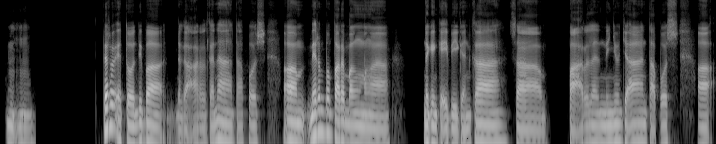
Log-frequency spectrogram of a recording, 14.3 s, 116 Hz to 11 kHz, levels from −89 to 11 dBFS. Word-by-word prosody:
Mm. 100 -2 -5 1.4
Pero 185 +3 +7
eto, 105 -4 +1
‘di 110 +2 -1
ba, 105 -3 +3 0.2
nag-aaral 95 +1 -5
ka 105 0 -3
na, 115 -3 +1
tapos, 100 0 -6 0.3
um, 115 -3 +4
meron 155 +8 +3
bang 165 -1 -1
para 120 -5 +5
bang 110 -2 +1 0.2
mga 100 -1 0 1.0
naging 105 -1 +3
kaibigan 95 0 -1
ka 110 +3 +3 0.6
sa 100 -2 -2 1.0
paaralan 105 +2 -1
ninyo 105 +1 0
diyaan? 110 +2 0
Tapos, 105 +2 -5 0.4
ah, 100 -1 0
105 Hz, 100 wpm, -22 LUFS, 95-110 Hz, 1.4 s, Pero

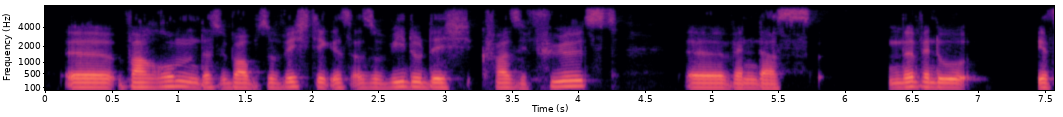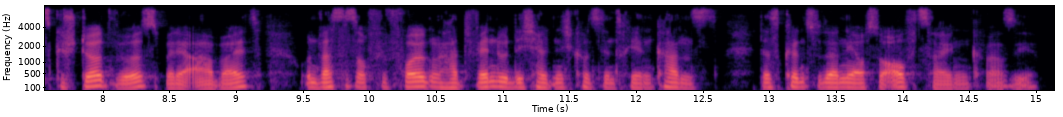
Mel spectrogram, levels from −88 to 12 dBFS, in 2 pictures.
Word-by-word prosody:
äh, 115 -1 +6
warum 120 +1 +2
das 115 +1 -3
überhaupt 110 0 +1
so 115 -1 -5
wichtig 125 -1 -1
ist, 110 0 -3
also 110 0 -4
wie 125 +2 +2
du 130 -1 +2
dich 115 -1 0
quasi 115 -3 -2
fühlst, 145 +6 0 0.5
äh, - - -5 0.3
wenn 105 0 0
das 100 -1 -2 0.5
ne? 120 +5 +2
Wenn 125 -1 +2
du 115 -1 +5 0.5
jetzt 115 0 0
gestört 140 +6 +2
wirst 120 +7 +1
bei 100 - -2
der 100 - 0
Arbeit 100 +9 -1 0.3
und 115 +1 -4
was 120 +2 +2
das - - -8
auch 115 - -1
für 120 - -13
Folgen 125 0 +3
hat, 115 - -5
wenn 120 +3 +4
du 130 -2 +2
dich 115 +1 -4
halt 115 -2 -1
nicht 115 0 -6
konzentrieren 110 -2 -7
kannst. 110 -5 -5 0.3
Das 115 0 -4
könntest 125 -2 -2
du - - -7
dann 120 0 +4
ja 115 -2 +4
auch 110 - 0
so 110 - -3
aufzeigen 95 -5 -2
quasi. - - -10
115 Hz, 190 wpm, -23 LUFS, 110-125 Hz, 0.5 s, äh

